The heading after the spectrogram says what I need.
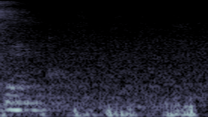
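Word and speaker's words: Pfund: Lyman series है, Balmer series है, Paschen series है, ब्रैकेट सीरीज, फुंड सीरीज है, फुंड पी साइलेंट होता है बच्चों, फुंड सीरीज।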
